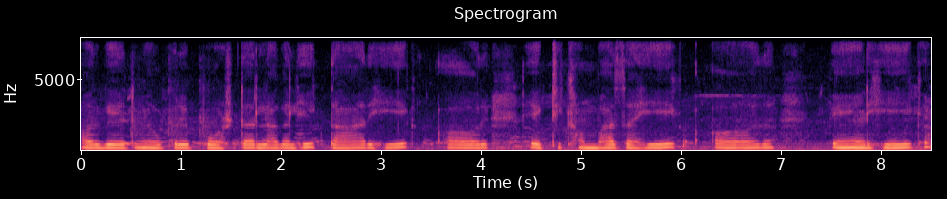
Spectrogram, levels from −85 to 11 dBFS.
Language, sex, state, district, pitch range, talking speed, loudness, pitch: Sadri, female, Chhattisgarh, Jashpur, 225-235 Hz, 120 wpm, -15 LUFS, 230 Hz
